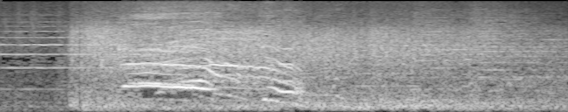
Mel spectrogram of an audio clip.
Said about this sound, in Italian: Qualcuno chiami i pompieri! C'è stata un'esplosione!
